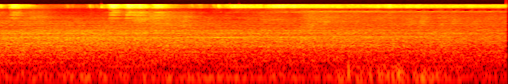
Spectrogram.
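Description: White electric passenger train running away along the tracks: steady rolling noise of wheels on rail with a high hiss and a faint whine, easing off slightly near the end.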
